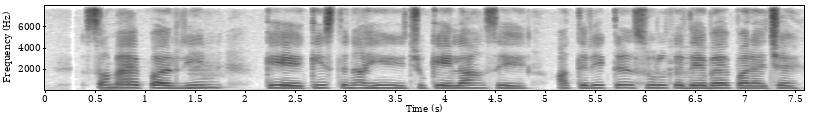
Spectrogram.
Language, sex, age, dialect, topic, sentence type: Maithili, female, 25-30, Eastern / Thethi, banking, statement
